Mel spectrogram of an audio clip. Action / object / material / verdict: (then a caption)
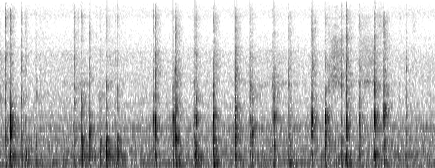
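tap / tablet glass touchscreen / glass / none. Fingertips of both hands tap on the glass touchscreen of a white iPad lying flat on a mat. About two dozen quick, soft taps land in a brisk, uneven rhythm, each a dull, short knock with a faint mid-pitched tone and almost no ring.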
